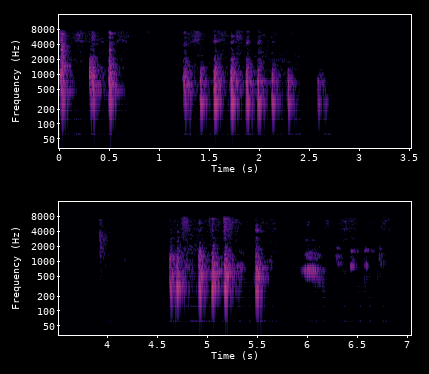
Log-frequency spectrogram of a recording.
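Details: Roosters and hens in a corral: bursts of rapid, throaty clucking with gaps of quiet between them, ending with a few softer, higher notes.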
